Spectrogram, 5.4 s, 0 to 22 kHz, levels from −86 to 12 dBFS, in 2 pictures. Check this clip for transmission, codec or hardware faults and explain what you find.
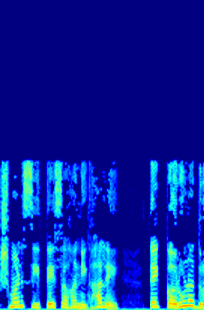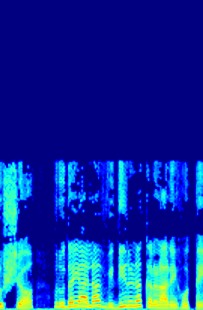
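One codec fault runs through the whole clip: low-bitrate audio saved at a high bitrate. The speech was likely squeezed through a low-rate MP3 first and then re-encoded at a generous rate, which cannot restore what was discarded. Nothing survives above 10.6 kHz, so the sound is dull and lacks air, pointing to an original encode around 40 kbit/s.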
